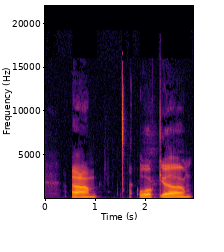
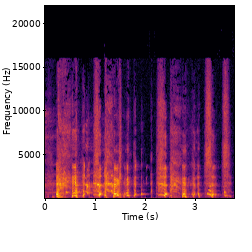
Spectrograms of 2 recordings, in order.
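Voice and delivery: long high burst of laughter; big laugh; 6 dB louder than usual. Real, not acted. After his Tinder punchline, real high laugh. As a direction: crack up fully.

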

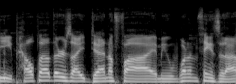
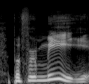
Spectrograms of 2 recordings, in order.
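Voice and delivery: usual speaking voice

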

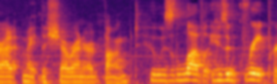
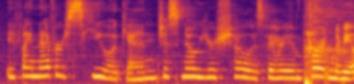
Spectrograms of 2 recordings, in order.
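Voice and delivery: high, overeager sign-off; mock-earnest goodbye, pitched way up; gushing farewell; 9 semitones higher than usual. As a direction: gush it out a little too sweetly. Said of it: "I even left being like".

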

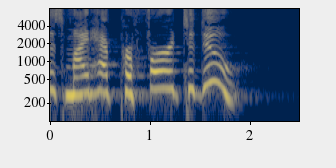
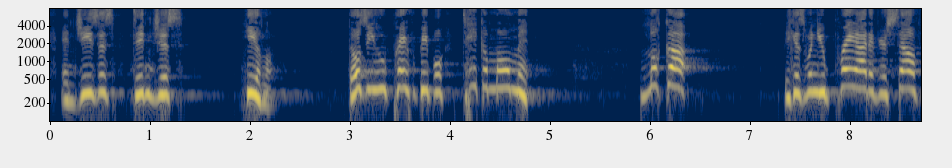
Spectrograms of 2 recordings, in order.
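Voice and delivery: normal talking voice

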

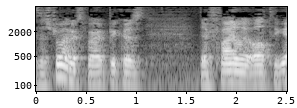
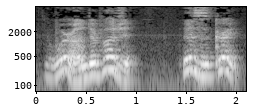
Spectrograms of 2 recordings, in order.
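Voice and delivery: high, gleeful studio boss; mock excited exec; 8 semitones higher than usual. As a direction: cheer like a cheap producer. Mocking studio execs.

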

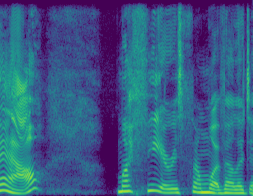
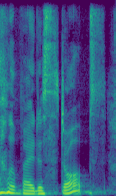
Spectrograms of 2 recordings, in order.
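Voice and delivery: ordinary talk, nothing marked

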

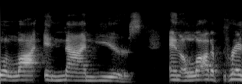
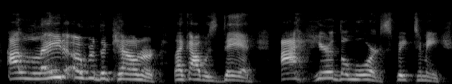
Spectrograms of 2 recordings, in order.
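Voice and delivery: normal talking voice

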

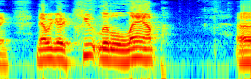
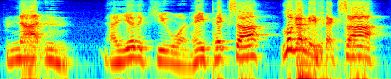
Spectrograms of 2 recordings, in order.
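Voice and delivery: loud, higher, bitter rant; jealous droid; 4 semitones higher, 5 dB louder than usual. Acted. Voicing jealous R2-D2.

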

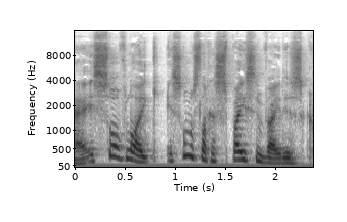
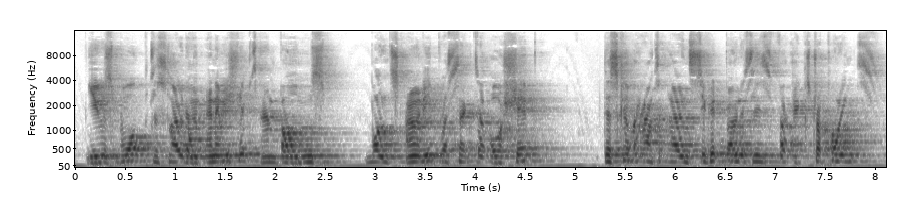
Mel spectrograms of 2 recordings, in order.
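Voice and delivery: even, softer robot voice reading game instructions; 3 dB quieter than usual. Pretend. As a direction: read it out like an arcade machine robot. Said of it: "I like doing robot voices".

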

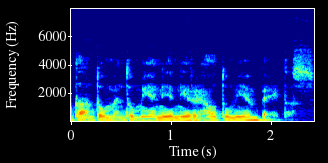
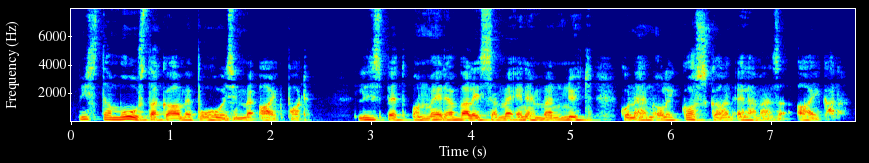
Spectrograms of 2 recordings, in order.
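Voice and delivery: heated retort; 3 semitones higher, 6 dB louder than usual. A narrator's reading. Brother argues back in quarrel.

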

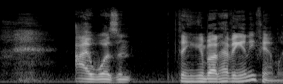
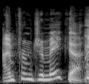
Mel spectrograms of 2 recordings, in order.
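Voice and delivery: put-on Jamaican accent; 8 semitones higher, 6 dB louder than usual. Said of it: "[name]'s version of a Jamaican accent".

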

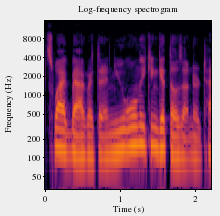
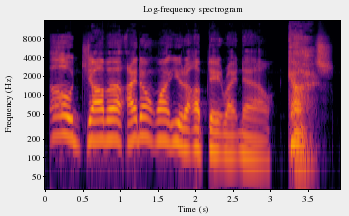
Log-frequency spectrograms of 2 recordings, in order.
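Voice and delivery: exasperated; 7 semitones higher, 4 dB louder, slower than usual. Real, not acted. Annoyed at software update popup.

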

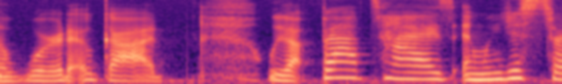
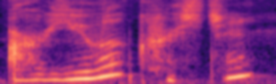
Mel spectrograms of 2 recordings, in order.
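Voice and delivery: half-whispered, higher-pitched question; hushed disbelief; 4 semitones higher than usual. Retold or imitated. Girlfriend asking boyfriend at a party, in a hushed whisper. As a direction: whisper it like a risky secret.

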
